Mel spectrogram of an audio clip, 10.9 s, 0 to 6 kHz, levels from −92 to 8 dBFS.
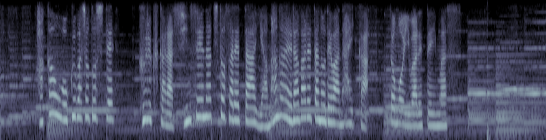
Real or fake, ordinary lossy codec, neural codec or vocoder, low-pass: real; Opus, 24 kbps; none; 5.4 kHz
